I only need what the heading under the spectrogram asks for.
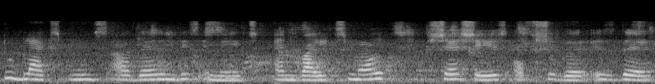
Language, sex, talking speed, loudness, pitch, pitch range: English, female, 145 wpm, -17 LUFS, 220 Hz, 210-235 Hz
